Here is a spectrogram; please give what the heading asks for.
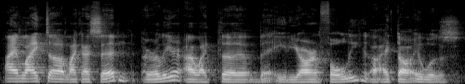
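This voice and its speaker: A man's voice: mid-range voice, normal speed, vocal fry. A young man co-hosting a podcast, chatting casually about a film, acting out reactions and swearing freely. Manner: animated, acts out reactions, swears. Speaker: podcast co-host. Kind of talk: casual film review chat.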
